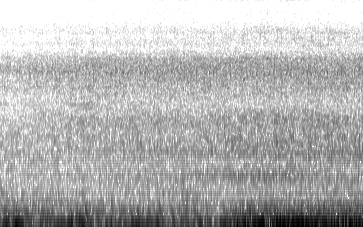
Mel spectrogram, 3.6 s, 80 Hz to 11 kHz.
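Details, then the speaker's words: 2014 Subaru Outback, AWD, just started: steady, even low idle rumble with no knocks or misses; started right up and runs well, though auction reported front suspension noise. Normal idle. "a little bit dirty but it started right up and it seems to be running good sorry running well"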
